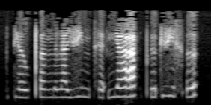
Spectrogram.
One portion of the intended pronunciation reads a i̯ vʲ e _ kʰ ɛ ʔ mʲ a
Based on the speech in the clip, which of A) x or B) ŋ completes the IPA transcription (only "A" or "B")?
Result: B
